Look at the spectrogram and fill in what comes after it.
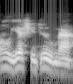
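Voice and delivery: docile, yielding, meek and passive yes-man voice. Retelling an old 1960s video clip: imitating a passive man. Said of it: "he was really passive".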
